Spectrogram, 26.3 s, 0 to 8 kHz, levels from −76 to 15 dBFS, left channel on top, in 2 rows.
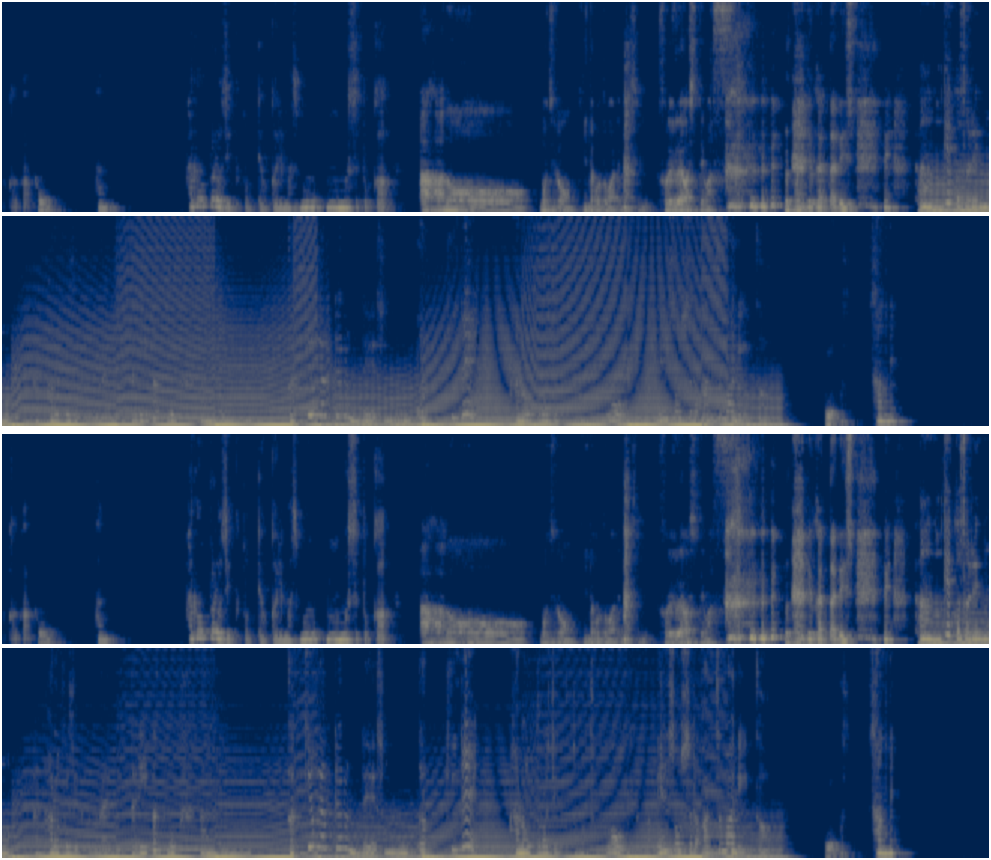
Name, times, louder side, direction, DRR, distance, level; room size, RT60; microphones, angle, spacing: voice 1, 2.5-5.1 8.3-8.4 9.6-13.3 13.6-16.5 17.0-18.8 19.2-19.5 19.9-21.5 21.9-23.4 24.8-25.0, right 3 dB, 25° right, 8 dB, 0.5 m, -30 dB
voice 2, 5.6-9.7 10.4-10.9 16.1-16.2 18.7-18.8 24.1-24.4, left 3 dB, 80° left, 6 dB, 0.8 m, -32 dB
sound 1, 12.2-23.6, equal, 45° left, 0.5 m, -21 dB
6.7 x 4.0 x 3.7 m, 0.41 s
head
